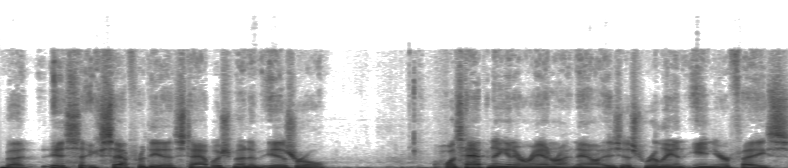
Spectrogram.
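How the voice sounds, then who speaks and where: At a moderate pace, a man speaks in a somewhat breathy voice with a medium pitch. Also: very even loudness. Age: 70s. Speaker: pastor and prophecy show host. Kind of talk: interview discussion.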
